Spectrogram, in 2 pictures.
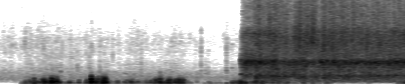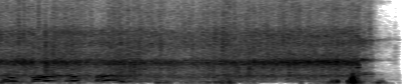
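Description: Hose-end foam gun spraying soapy water onto a car's body panels: a steady spray hiss that starts about two and a half seconds in and cuts off just before the end.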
